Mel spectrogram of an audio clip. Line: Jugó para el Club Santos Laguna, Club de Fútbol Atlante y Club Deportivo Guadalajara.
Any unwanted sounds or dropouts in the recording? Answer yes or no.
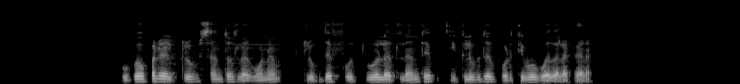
no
